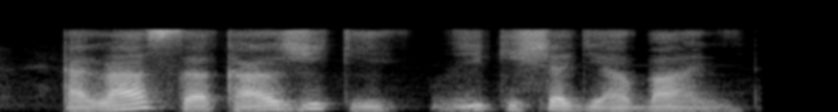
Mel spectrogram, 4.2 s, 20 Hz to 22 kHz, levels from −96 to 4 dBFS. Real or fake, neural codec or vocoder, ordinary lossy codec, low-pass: fake; codec, 16 kHz, 0.5 kbps, FunCodec, trained on LibriTTS, 25 frames a second; AAC, 32 kbps; 7.2 kHz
